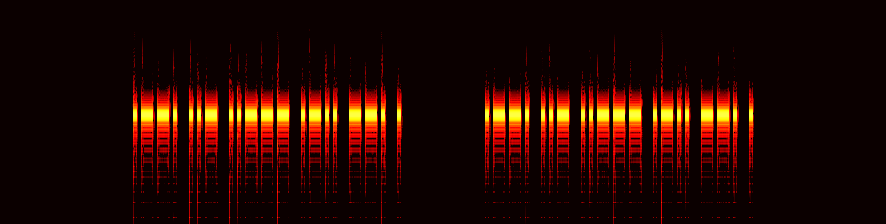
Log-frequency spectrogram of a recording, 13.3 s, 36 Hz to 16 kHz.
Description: Morse code, heard as a keyed tone, about 20 wpm, 700 Hz. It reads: PU2LGE PU2LGE
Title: DXCC-100 Call Signs - 6 Characters - Repeated 2x - 20wpm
